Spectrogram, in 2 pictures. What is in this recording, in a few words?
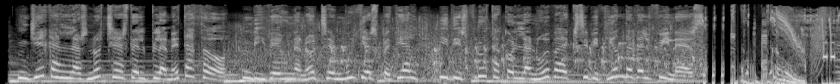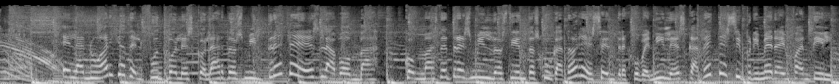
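female Castilian Spanish voice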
